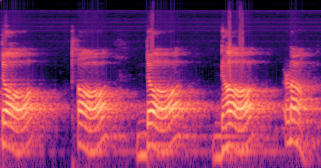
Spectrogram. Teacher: जब हम बोलते हैं तो हमारा जुबान मूर्धा में टच करता है, ऐसे ये सामने वाला तालु है, उसके पीछे वाला मूर्धा है, मूर्धा में टच करता है, तब इन सभी वर्णों का उच्चारण होता है, यानी टवर्ग वाले वर्णों का उच्चारण होता है।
